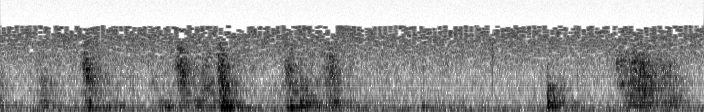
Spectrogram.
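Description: A door is eased shut with a few soft wooden bumps and a faint latch click, quiet and unhurried, with no voices.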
